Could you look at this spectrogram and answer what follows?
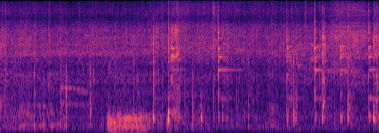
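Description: Rice and lentils fried and stirred in a pan for khichuri, with a steady sizzling hiss and sharp scraping clicks of the spoon against the pan, plus a short low hum partway through.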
